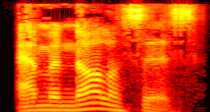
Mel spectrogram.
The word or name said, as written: ammonolysis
